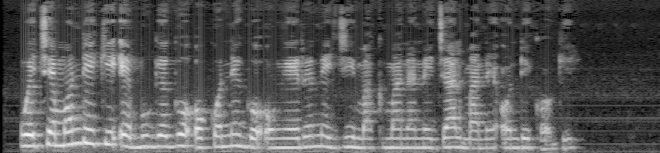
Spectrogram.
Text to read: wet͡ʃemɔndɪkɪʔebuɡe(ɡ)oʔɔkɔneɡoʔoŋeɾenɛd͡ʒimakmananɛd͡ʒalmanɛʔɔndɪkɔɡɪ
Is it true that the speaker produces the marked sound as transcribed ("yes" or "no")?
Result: yes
